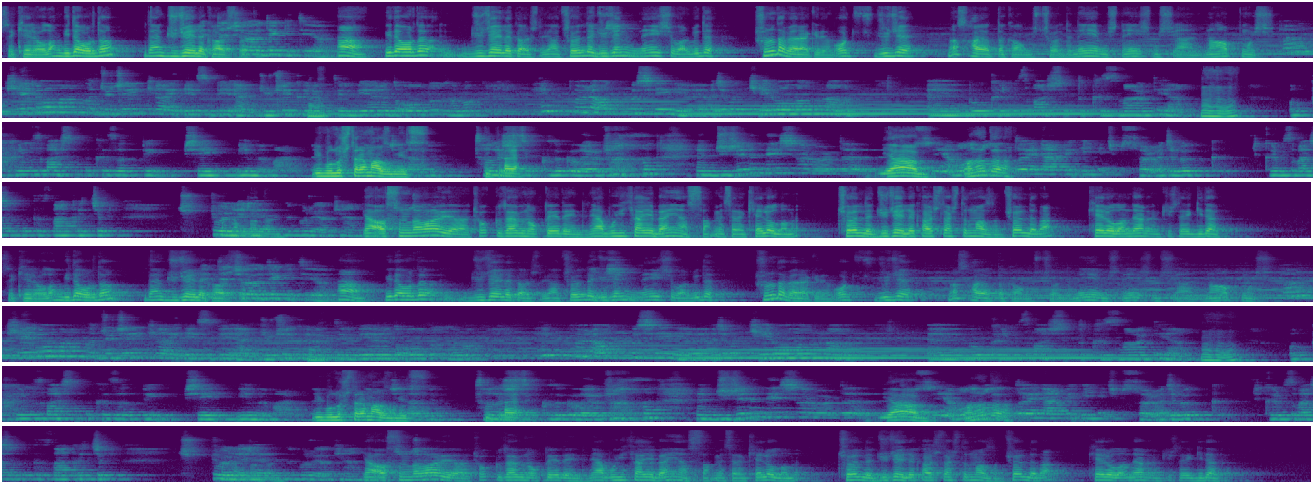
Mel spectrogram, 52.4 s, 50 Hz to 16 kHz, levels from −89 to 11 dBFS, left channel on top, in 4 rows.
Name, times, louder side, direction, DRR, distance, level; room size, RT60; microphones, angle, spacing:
voice 1, 0.0-1.2 1.4-2.3 3.4-7.1 7.6-9.1 9.5-12.7 16.2-16.4 25.1-25.5 29.3-30.4 31.2-31.4 35.0-35.5 35.8-36.3 41.8-41.9 43.0-47.3 47.7-49.8 50.2-51.5, left 5 dB, 80° left, 0.4 m, -23 dB
voice 2, 2.0-3.3 5.9-6.3 12.8-21.6 22.4-25.0 26.0-29.4 29.8-30.6 31.0-38.2 38.9-43.6, left 2 dB, 50° left, 3.3 m, -33 dB
sound 1, 8.6-24.9, equal, 75° right, 2.2 m, -38 dB
15.0 x 6.0 x 4.8 m
head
